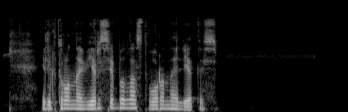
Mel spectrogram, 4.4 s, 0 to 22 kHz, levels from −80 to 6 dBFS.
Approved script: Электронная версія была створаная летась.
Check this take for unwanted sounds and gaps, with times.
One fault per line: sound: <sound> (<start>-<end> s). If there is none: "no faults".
no faults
